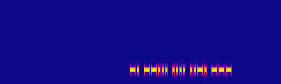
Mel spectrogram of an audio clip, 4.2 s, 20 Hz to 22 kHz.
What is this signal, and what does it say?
Morse code, heard as a keyed tone, about 41 wpm, 700 Hz. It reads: N7HFO
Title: USA Call Signs - 5 Characters - Repeated 3x - 45wpm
